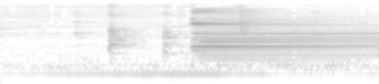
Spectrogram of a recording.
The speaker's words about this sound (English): You know, some of you guys are like, the fucking clock is back on. It's ticking away again. I hear it in the background. It just pisses me off. Well, you know what? I like it. I bought that as a gift for my parents.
